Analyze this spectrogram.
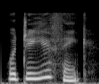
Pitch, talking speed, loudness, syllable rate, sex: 255 Hz, 240 wpm, -16 LUFS, 4.9 syllables/s, female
